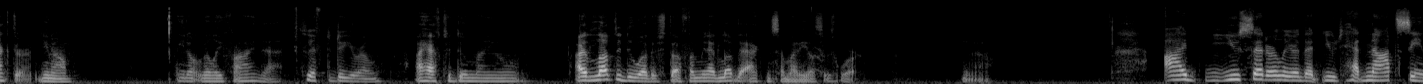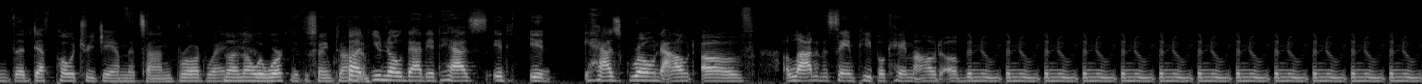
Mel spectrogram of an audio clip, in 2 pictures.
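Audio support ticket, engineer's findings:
Same 0.38 s fragment repeats back to back, 11 times, from 24.29 s to end. Broken-record loop: stalled player or stream likely resending its last fragment. Remaining audio lost.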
